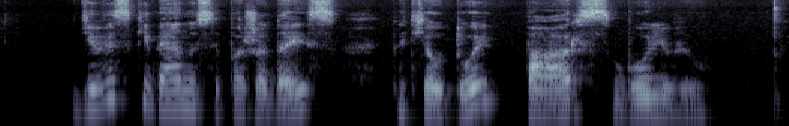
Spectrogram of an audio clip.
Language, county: Lithuanian, Marijampolė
